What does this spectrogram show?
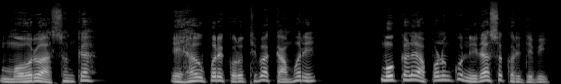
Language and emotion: Odia, fearful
